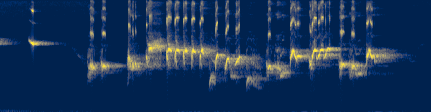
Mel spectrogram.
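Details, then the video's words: A white-rumped shama sings as a lure to set other birds answering: one thin high whistle, a brief pause, then a dense, lively stream of warbled, chattering notes that gradually fades. "KICAUAN MURAI BATU memancing BUNYI jadi NYAUT GACOR NGEPLONG BONGKAR ISIAN ¦ PANCINGAN MURAI"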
